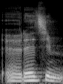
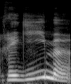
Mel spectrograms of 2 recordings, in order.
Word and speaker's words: Regime: 레짐 이렇게 해갖고 얘도 이제 프랑스어가 어원이라 발음하는 방식이 좀 다릅니다. 레기메 아니에요.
